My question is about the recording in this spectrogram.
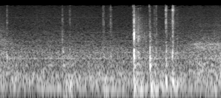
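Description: A few quiet keystrokes on a laptop keyboard, most of them in a quick cluster past the middle.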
